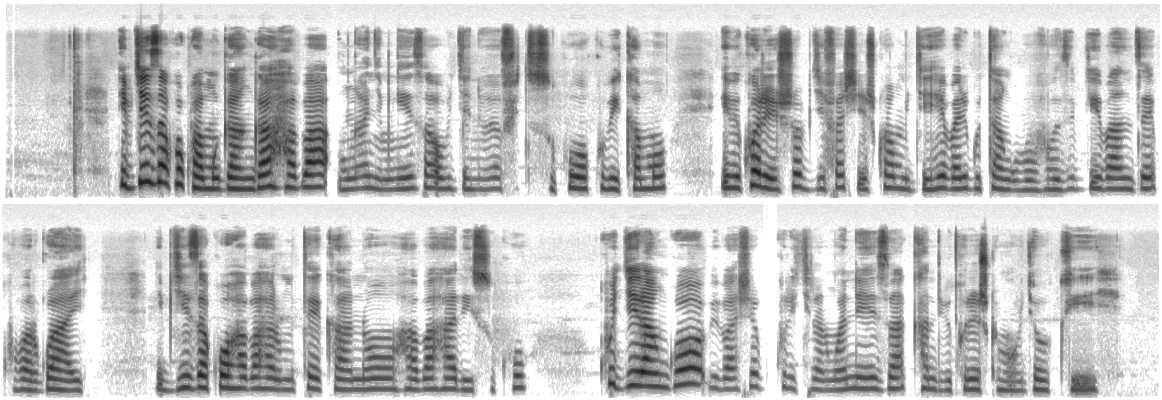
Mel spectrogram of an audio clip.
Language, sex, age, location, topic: Kinyarwanda, female, 18-24, Kigali, health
